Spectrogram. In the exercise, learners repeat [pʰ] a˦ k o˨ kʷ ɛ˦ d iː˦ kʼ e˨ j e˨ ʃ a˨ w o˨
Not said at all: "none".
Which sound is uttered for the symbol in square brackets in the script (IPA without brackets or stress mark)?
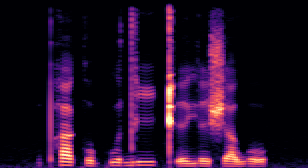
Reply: pʰ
